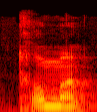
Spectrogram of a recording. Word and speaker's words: Trummer: No, it's said Trummer in Austria. Well, there German, you go. That's how you say it.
